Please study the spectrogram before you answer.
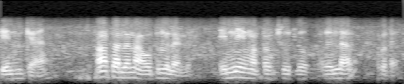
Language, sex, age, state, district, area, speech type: Telugu, male, 30-45, Andhra Pradesh, Kadapa, rural, conversation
